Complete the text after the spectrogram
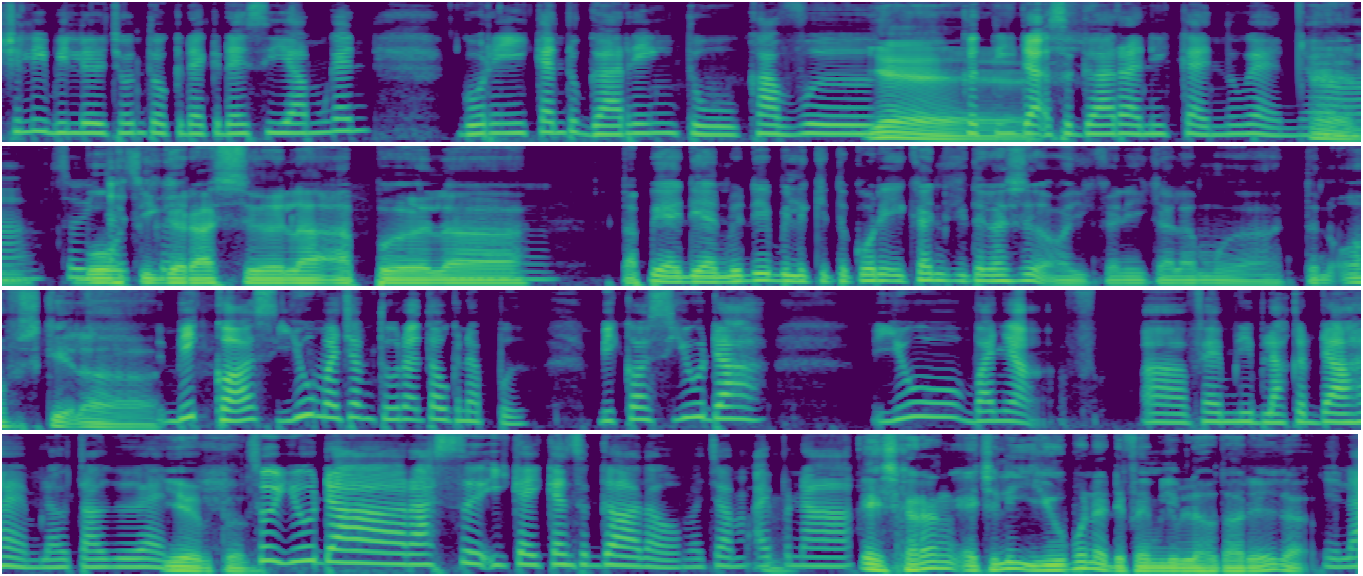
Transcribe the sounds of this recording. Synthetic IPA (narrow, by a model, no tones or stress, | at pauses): ɛk̚t͡ʃəlibilət͡ʃɔnt̪ɔhkədajkədajsiamkan | ɡoɾɪŋikant̪uɡaɾɪŋt̪ukavəjɛkəidaʔsəɡaɾanikant̪ukankasot̪iɡɡaɾasəlaɦapəla | t̪apiadeanbədəbiləkit̪əkoɾɪʔikank̬it̪əɾas̬əa̰ḭkanikanlamə̃a̰t̪ənʔɔfsə̥ket̪̚lahbikɔsjumãt͡ʃamt̪unaʔt̪aukənapə | bikɔsjudah | jubaɲak | əfɛmilibəlahkədaɦanbəlahut̪aɾəanjəbət̪ʊlsojudahrasəikanikansəɡat̪awmãt͡ʃamajpənahesə̥kaɾaŋɛ̰k̚t͡ʃuəlijupʊnadəfɛmilibəlaɦut̪aɾəɡaʔjəla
